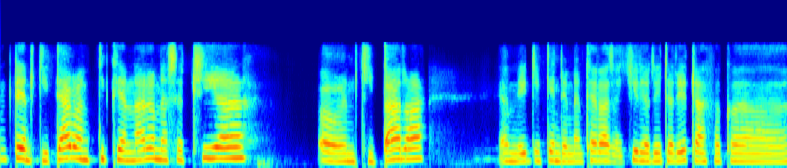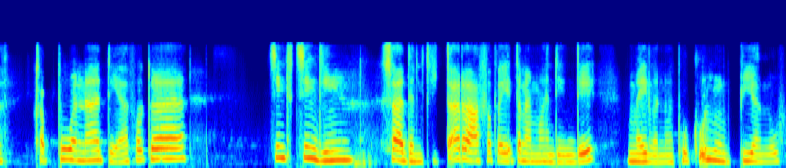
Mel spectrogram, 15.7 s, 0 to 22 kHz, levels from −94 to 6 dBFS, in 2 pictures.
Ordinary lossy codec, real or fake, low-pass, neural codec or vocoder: none; fake; 7.2 kHz; codec, 16 kHz, 1 kbps, X-Codec, HuBERT features, trained on general audio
